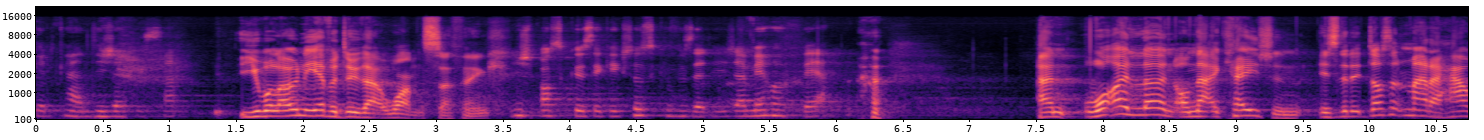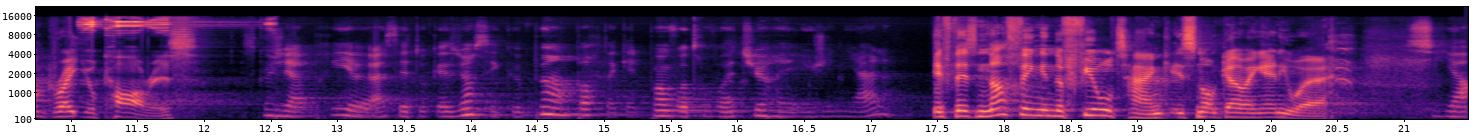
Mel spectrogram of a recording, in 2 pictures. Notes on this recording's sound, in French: Enregistré à l'église CVV, le 03/04/2022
